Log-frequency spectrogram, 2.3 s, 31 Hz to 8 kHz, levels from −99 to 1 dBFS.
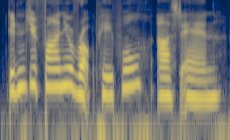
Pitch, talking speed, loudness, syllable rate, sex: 220 Hz, 210 wpm, -19 LUFS, 5.5 syllables/s, female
